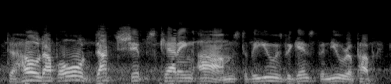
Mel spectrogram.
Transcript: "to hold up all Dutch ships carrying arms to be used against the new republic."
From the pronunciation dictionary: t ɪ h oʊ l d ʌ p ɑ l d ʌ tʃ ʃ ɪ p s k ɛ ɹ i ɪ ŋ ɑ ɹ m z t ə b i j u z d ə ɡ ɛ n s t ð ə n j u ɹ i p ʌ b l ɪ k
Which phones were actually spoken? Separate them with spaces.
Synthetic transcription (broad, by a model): t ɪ h oʊ l d ʌ p ɑ l d ʌ tʃ ʃ ɪ p s k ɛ ɹ i ɪ ŋ ɑ ɹ m z t ə b i j u z d ə ɡ ɛ n s t ð ə n j u ɹ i p ʌ b l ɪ k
